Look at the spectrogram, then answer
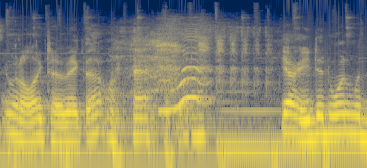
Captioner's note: laugh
